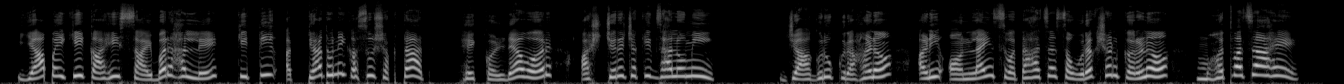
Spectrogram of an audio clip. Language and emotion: Marathi, surprised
